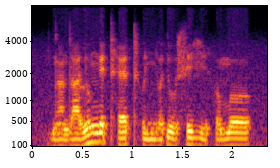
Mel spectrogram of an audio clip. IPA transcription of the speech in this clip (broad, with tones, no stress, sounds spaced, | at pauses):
d ã˨ d a˨ l u˦ ŋ ɪ˦ tʰ ɛ˨˦ tʰ ʊ˨ ɲ ʊ˨˦ ɗ uː˨ s i˦ ɣ i˨ h o˦ m o˦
